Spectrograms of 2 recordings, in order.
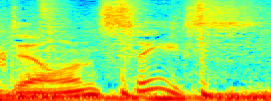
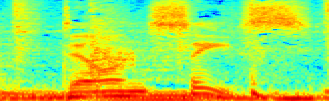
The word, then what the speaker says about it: Dylan Cease: Dylan Cease. – I got it right. – Dylan Cease. – I said Dylan Cease.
